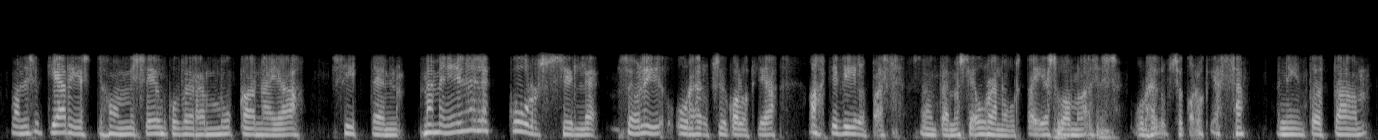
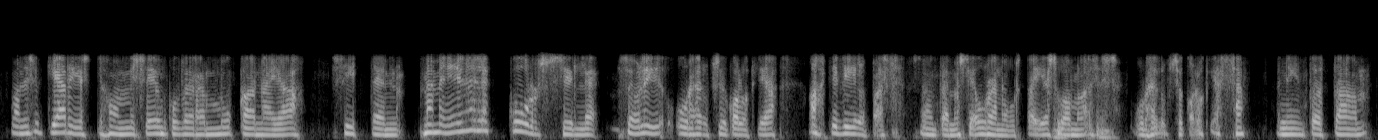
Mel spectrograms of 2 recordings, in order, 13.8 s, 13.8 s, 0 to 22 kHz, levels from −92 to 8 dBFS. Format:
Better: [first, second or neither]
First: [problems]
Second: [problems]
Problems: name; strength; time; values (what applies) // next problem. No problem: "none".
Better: neither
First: garbled, watery; badly; nothing above 4 kHz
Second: garbled, watery; badly; nothing above 4 kHz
